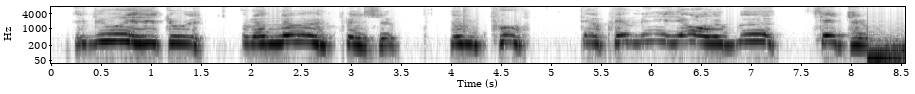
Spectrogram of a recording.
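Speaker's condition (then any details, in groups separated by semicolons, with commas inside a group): Cerebral palsy; speech affected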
